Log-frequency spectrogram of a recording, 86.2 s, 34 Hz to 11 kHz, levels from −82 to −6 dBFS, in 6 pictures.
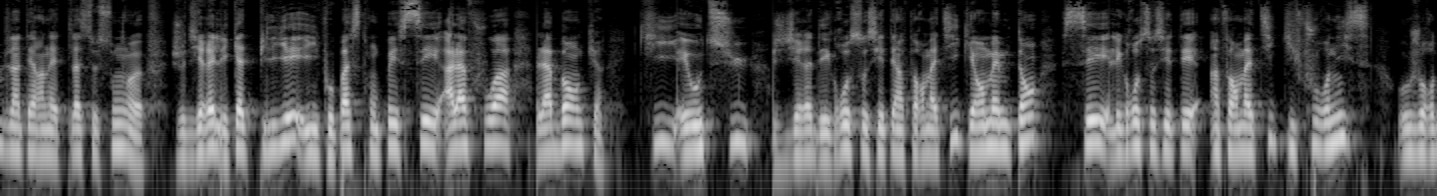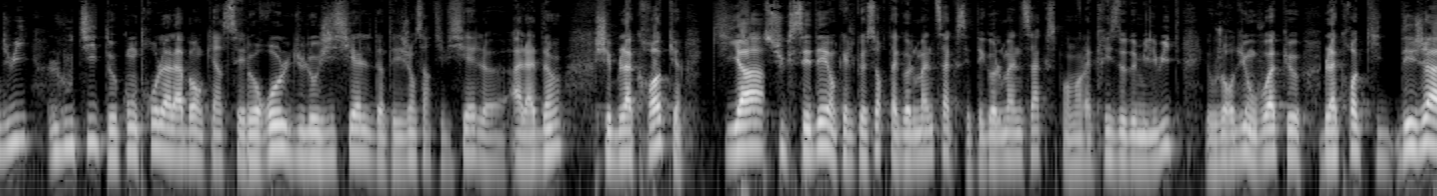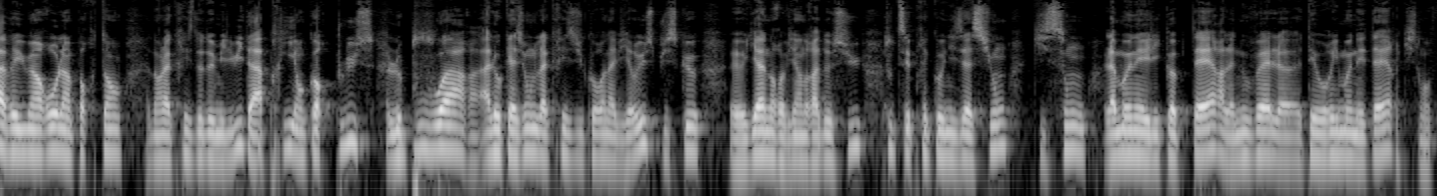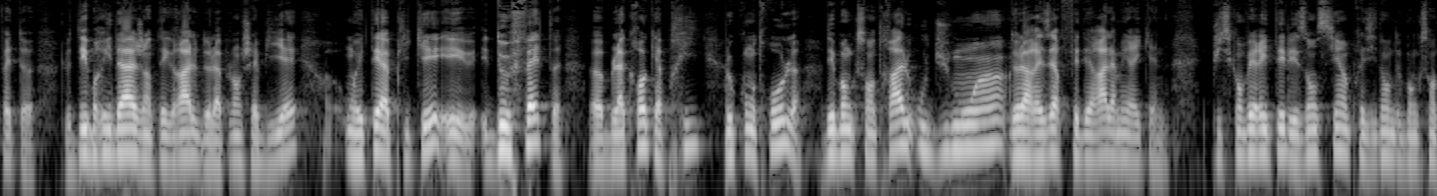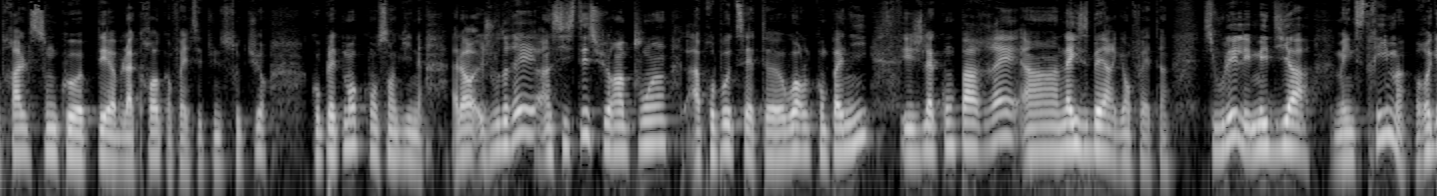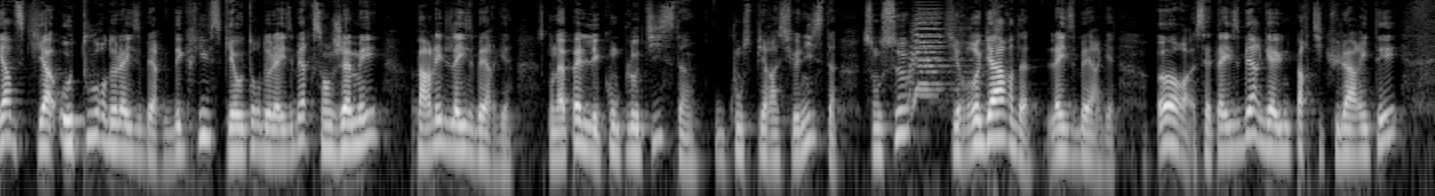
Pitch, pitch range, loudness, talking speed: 125 Hz, 110-140 Hz, -26 LUFS, 175 wpm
